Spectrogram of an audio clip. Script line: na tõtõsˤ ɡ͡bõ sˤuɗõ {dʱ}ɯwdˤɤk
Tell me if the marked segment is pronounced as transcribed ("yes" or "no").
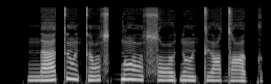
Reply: no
